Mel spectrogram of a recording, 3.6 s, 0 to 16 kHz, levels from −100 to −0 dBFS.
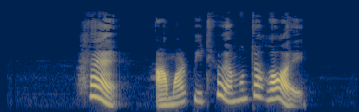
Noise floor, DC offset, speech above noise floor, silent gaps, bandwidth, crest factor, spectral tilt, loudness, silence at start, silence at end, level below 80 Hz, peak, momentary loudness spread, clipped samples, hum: -80 dBFS; under 0.1%; 55 dB; none; 10.5 kHz; 20 dB; -5.5 dB/octave; -26 LUFS; 0.8 s; 0.55 s; -84 dBFS; -8 dBFS; 11 LU; under 0.1%; none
